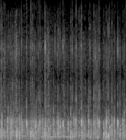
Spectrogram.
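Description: Crowd at a political rally in India clapping, a dense wash of many hands applauding steadily and fairly loud, with voices mixed faintly underneath.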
